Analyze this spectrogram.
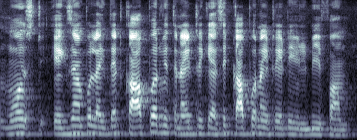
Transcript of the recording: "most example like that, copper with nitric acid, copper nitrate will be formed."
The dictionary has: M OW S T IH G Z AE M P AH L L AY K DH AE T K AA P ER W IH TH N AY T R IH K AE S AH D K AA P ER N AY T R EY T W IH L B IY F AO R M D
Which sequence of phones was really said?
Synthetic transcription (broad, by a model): M OW S T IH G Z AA M P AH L L AY K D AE T K AA P ER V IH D N AY T R IH K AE S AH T K AA P ER N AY T R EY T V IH L B IY F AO R M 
